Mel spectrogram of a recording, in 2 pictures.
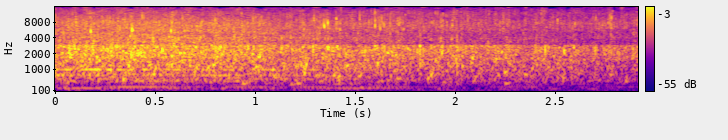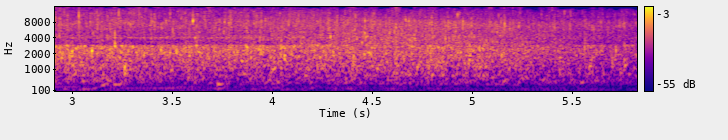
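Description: Steady running water, like a stream, with the last faint notes of soft background music dying out under it about three seconds in; the whole sound fades out gradually.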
